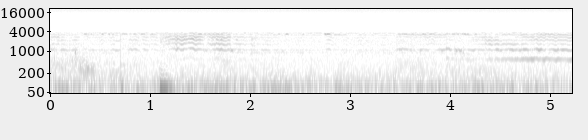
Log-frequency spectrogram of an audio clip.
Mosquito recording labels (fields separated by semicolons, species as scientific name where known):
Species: Anopheles harrisoni; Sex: female; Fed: blood-fed; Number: one; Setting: cup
